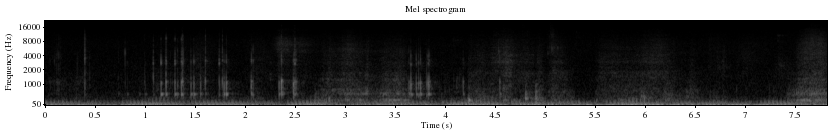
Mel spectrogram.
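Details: Doroti, a female pet cat, purring indoors for an ASMR recording: a steady, low rumbling throb with soft, even pulses, plus scattered small clicks and rustles close to the microphone.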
